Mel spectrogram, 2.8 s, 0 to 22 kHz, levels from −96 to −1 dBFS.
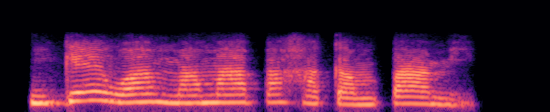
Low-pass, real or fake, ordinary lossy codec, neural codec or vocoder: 7.2 kHz; fake; Opus, 16 kbps; codec, 16 kHz, 0.4 kbps, LongCat-Audio-Codec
